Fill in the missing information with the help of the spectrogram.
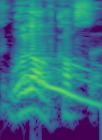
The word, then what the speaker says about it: Golovkovs: Eh, ska jag försöka uttala det då? Golovskovs. – Golovkovs. ja, ja, där snyggt, kom den.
